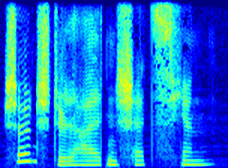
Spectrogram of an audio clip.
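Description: A woman's voice: mid-range voice, big pitch swings, slow pace, dark tone, no echo, faint music behind. A woman voicing a cruel, hungry night creature with a cold, gloating whisper.

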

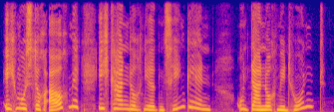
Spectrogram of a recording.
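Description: A woman's voice: high-pitched, sing-song, measured pace, dry recording, pitched above the performer's own voice. A woman reading a children's story aloud, voicing a stubborn, indignant schoolgirl in a dry, close voice. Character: defiant schoolgirl with a big dog.

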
